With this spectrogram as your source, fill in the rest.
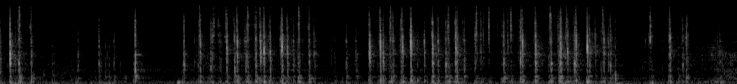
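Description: Fingertips type on a mechanical keyboard with round plastic typewriter-style keycaps set on a silver metal frame. The key taps come in an uneven rhythm of sharp, bright clicks that stop almost at once, with short pauses between bursts.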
